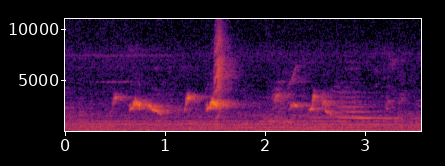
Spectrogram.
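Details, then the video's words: Red-whiskered bulbul used as a decoy at a trap cage, fighting another bird: short whistled phrases with quick slurred notes, given in bursts over steady background noise. "Bẫy chào mào Mồi Bọ chét ra trận đá méo cả lồng"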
